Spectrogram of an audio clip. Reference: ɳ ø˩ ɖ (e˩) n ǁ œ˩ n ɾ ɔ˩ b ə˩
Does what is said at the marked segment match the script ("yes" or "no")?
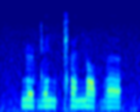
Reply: yes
